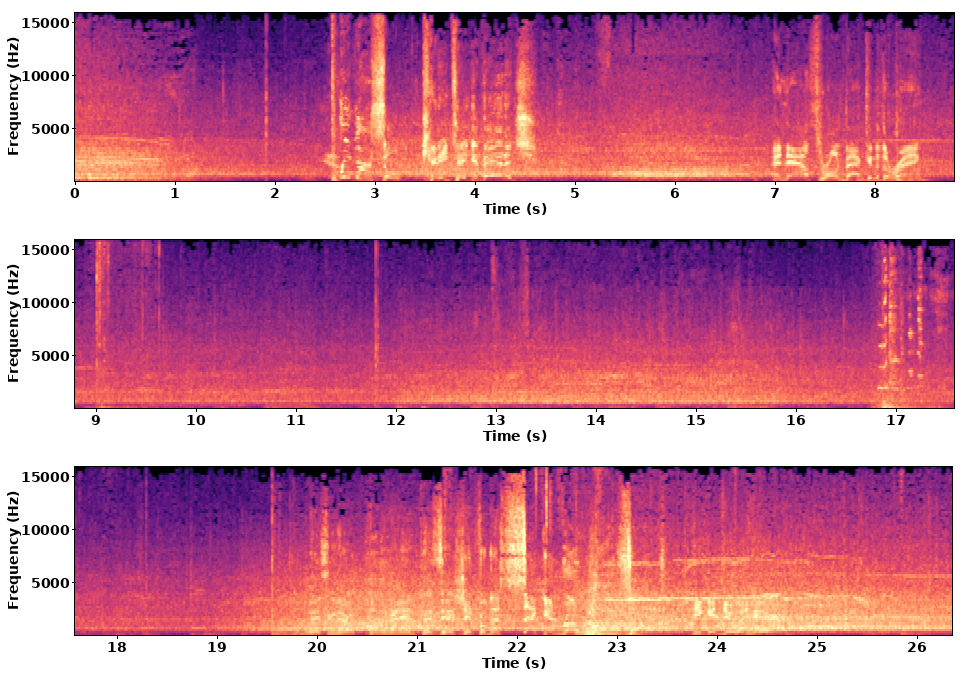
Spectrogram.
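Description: A large crowd cheers loudly in an echoing arena.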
